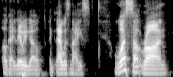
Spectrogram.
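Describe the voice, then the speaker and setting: A raspy-voiced man hosts a casual live stream and reads out viewer greetings. He talks slowly, and his tone is bright and forceful. The sound is dry and close. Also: medium pitch, dry recording. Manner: reads viewer comments aloud, upbeat shout-outs. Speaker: host.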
